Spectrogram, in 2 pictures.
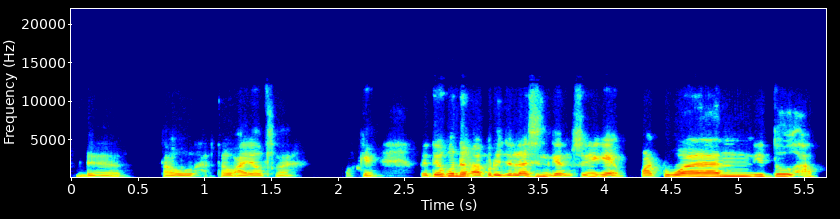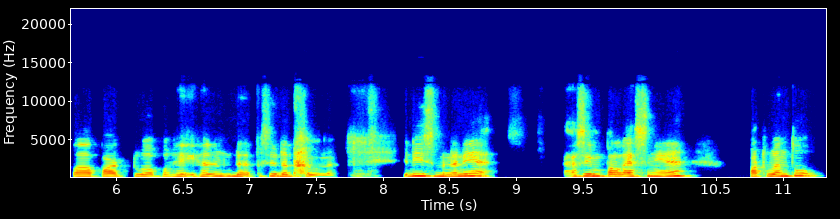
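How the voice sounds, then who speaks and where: A woman's voice: a little high, a little mellow. A woman tutoring an online speaking class, explaining in a chatty, casual way with fillers and small laughs over a video call.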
